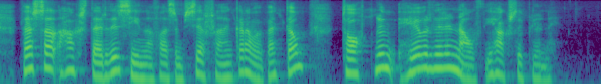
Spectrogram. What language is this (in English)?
Icelandic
